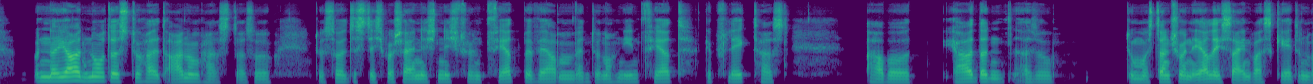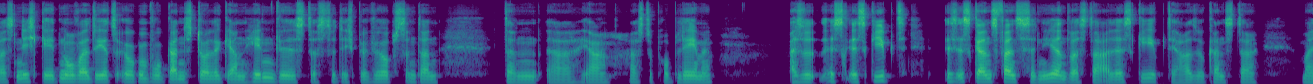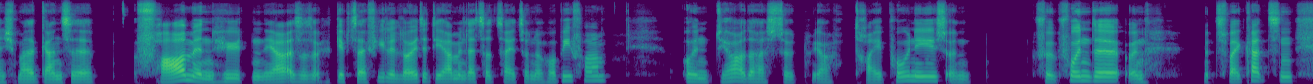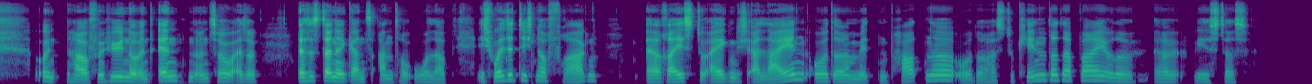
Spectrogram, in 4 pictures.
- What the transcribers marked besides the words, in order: other background noise; chuckle
- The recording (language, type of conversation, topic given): German, advice, Wie finde ich günstige Unterkünfte und Transportmöglichkeiten für Reisen?
- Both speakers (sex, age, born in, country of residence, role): female, 55-59, Germany, United States, advisor; male, 30-34, Germany, Germany, user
